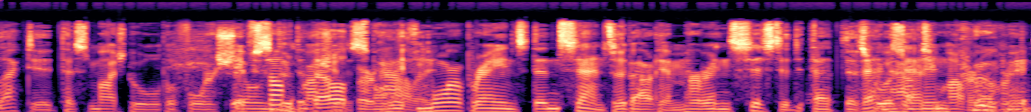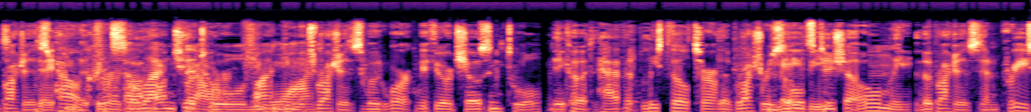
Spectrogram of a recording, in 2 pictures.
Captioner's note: computer voice reading the comment in increasingly fast and overlapping words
